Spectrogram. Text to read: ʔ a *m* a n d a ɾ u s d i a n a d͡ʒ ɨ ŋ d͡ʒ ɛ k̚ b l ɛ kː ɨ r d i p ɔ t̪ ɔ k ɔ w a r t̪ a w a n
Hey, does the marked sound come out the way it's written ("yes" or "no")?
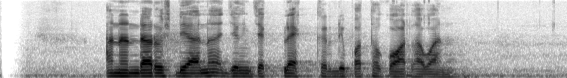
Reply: no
